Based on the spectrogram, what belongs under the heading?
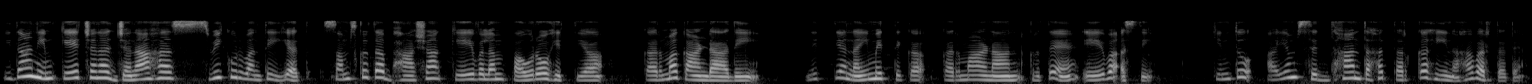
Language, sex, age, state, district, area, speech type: Sanskrit, female, 30-45, Karnataka, Bangalore Urban, urban, spontaneous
